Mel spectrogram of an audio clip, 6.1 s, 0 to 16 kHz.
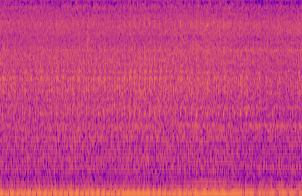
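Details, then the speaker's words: Renault Alpine GTA Turbo revived from years in storage: uneven loping idle, stumble about three pulses a second, vibrating; one cylinder not firing, suspected stuck injector or ECU not triggering; 12 V applied to wake injector, after which it ran smoother. "So either just woke it up, or the ECU's not telling it to fire maybe, or the cylinder's dead."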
